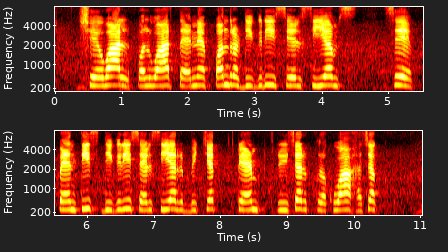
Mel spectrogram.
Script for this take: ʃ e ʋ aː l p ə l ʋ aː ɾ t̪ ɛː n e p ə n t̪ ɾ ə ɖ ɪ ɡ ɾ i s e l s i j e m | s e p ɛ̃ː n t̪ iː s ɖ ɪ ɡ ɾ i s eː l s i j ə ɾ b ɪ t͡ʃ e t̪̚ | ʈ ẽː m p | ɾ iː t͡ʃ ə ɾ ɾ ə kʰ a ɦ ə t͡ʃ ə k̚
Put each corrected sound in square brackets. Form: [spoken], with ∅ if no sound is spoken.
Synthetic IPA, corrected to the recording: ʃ e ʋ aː l p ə l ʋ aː ɾ t̪ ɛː n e p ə n [d̪] ɾ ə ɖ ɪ ɡ ɾ i s e l s i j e m | s e p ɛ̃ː n t̪ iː s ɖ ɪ ɡ ɾ i s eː l s i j ə ɾ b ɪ t͡ʃ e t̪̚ | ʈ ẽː m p | ɾ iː t͡ʃ ə ɾ ɾ ə kʰ a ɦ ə t͡ʃ ə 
